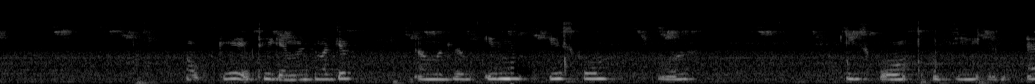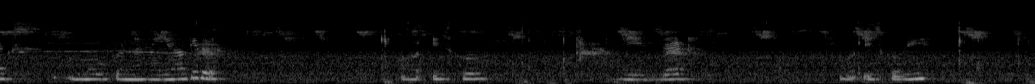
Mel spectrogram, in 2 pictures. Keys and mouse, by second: 1.3 KP_Subtract, 3.9 2, 7.7 shift+click, 14.1 1.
